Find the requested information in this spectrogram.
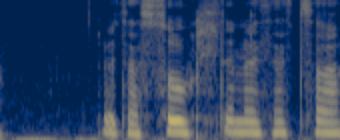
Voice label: "swllt", Welsh

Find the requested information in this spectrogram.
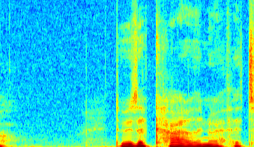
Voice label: "cael", Welsh

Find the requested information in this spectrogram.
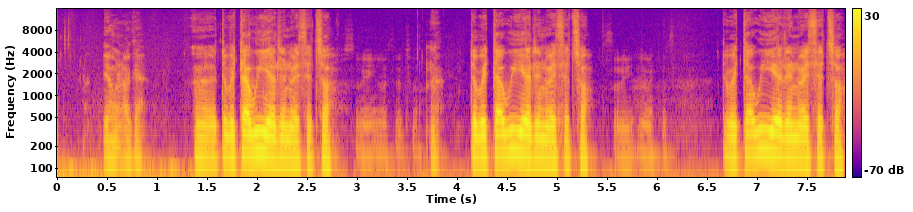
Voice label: "wir" Welsh

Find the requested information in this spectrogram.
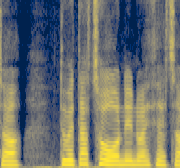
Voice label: "ton" Welsh

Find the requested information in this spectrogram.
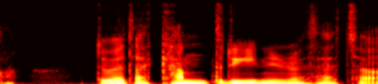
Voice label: "camdrin", Welsh

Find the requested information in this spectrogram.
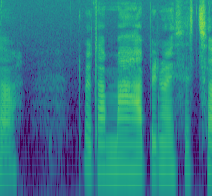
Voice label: "mab", Welsh

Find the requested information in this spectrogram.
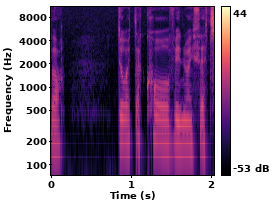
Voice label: "cof", Welsh

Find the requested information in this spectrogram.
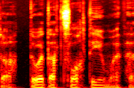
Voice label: "tlodi", Welsh

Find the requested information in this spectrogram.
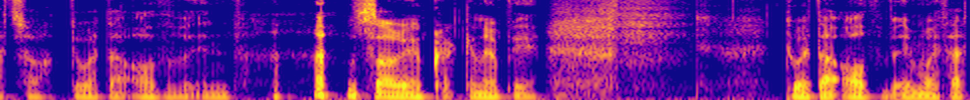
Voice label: "oddf" Welsh

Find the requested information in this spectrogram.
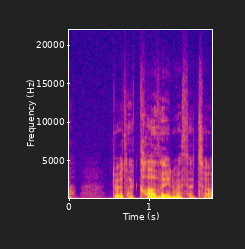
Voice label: "claddu", Welsh

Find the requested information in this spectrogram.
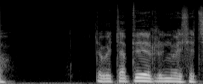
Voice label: "byr", Welsh

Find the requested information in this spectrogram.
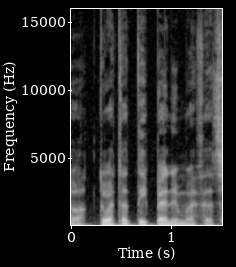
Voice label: "diben", Welsh

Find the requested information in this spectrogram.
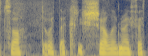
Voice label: "crisial", Welsh

